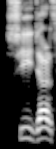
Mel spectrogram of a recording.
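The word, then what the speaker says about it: scissors: पहले बता चुका हूं इसमें कि अगर एस के बाद शी आया हो और उसके बाद अगर आई या ई है तो हमेशा शी हमारा साइलेंट हो जाता है। सीजर्स यहां इसलिए तो मैंने प्रोनाउंसिएशन लिख दिया है।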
